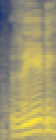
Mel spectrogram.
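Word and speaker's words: read: Spelling से होता है, अलबत्ता उसको रेड पढ़ा जाता है, रीड, रेड, रेड।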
